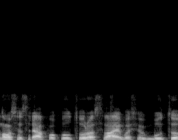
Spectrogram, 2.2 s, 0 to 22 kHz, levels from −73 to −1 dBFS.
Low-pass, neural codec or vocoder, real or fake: 7.2 kHz; none; real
